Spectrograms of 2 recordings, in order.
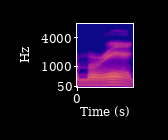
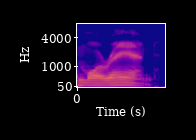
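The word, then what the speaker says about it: Morán: I'm going to just go with Moran because it's spelled M O R and then there's that fancy line over the A and then a Moran.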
